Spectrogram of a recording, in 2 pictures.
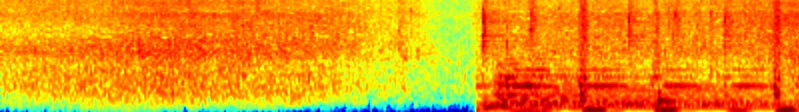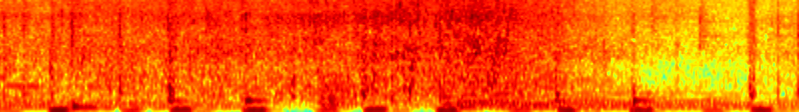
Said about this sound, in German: Und die Wellen der Ostsee plätschern dahin wie eh und je.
